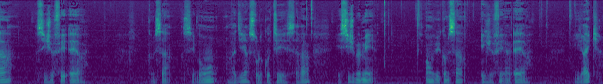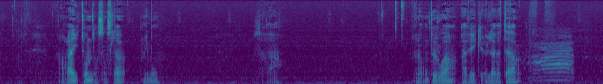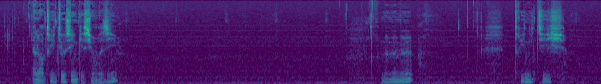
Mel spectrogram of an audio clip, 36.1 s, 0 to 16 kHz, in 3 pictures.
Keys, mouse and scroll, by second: 0.1-0.6 scroll up 2, 2.1 scroll up 2, 2.1 r, 8.0 middle click, 11.0 r.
